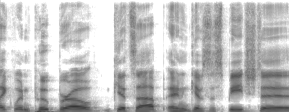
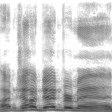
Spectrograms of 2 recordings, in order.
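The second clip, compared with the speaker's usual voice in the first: whiny, plaintive, high-pitched voice; 6 semitones higher than usual. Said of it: "the dulcet tones of his whiny voice".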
